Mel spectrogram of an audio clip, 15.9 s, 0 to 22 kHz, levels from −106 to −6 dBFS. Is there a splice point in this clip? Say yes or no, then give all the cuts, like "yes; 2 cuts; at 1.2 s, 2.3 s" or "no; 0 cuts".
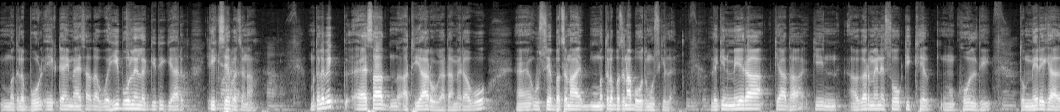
no; 0 cuts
